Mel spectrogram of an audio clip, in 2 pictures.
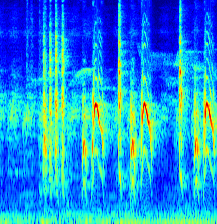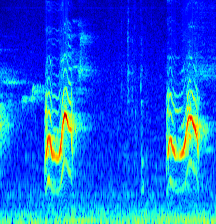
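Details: Opening with clattering bursts and sharp clicks, a white-crested laughingthrush moves into a string of short whistled notes, then two longer rising-falling fluty phrases with a quiet gap between them.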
